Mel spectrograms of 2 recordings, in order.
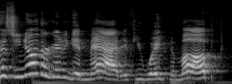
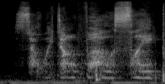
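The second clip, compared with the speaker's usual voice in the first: soft, hushed whisper; 8 dB quieter than usual. Speaker recounting answering a nine-year-old in church, retelling a whisper. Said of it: "Me whispers".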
